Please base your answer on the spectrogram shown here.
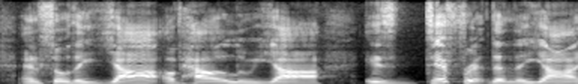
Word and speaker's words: Hallelujah: And so the Yah of Hallelujah is different than the Yah in Yah-weh. In fact, in English churches, they pronounce the Yah of Hallelujah correctly. They don't say Hallelujah. They say Hallelujah.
